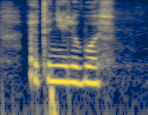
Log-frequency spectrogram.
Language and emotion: Russian, neutral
